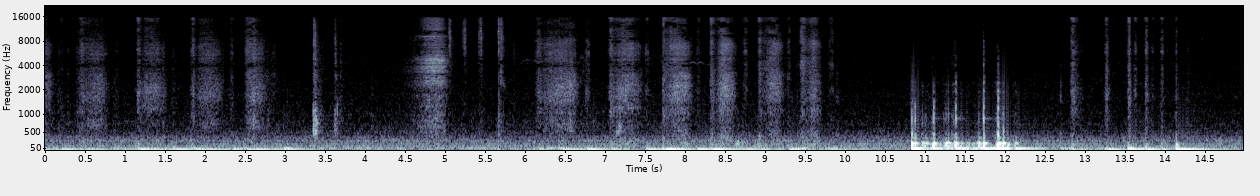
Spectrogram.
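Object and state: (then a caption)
Kinetic sand being poked. A thin wooden stick is repeatedly poked into green kinetic sand in a tray, making soft, grainy crunches and brief bright hissy bursts over a steady low rumble. Around the 11-second mark, a louder cluster of deeper thuds stands out before the pokes settle back to a quieter, uneven rhythm.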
